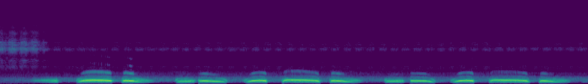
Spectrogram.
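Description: Common wood pigeon giving deep, soft, husky coos in rhythmic phrases, a longer stressed note followed by shorter ones, repeated steadily; a brief faint high tone at the start.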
